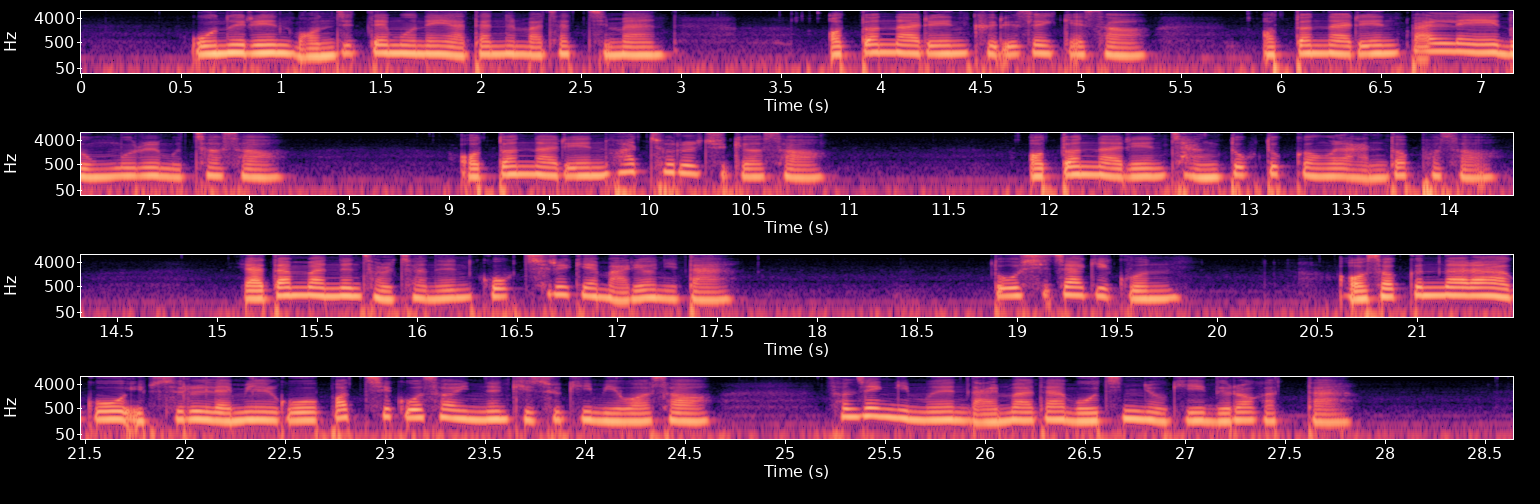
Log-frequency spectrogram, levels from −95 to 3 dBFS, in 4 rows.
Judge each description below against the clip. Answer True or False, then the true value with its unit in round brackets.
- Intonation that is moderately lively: True (4.0 semitones)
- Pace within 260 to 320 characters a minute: False (250 characters per minute)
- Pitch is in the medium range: True (170 Hz)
